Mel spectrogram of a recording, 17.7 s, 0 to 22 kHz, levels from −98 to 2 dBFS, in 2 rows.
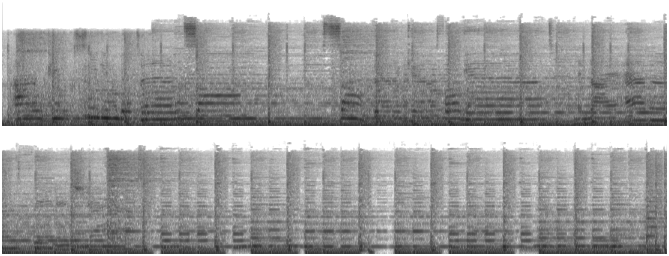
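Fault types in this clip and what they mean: Adaptive stream starting at a low bitrate, 0 to 2.0 s: the player opens on a cheap version of the stream to start fast, so nothing sounds above 8.5 kHz and codec smearing is stronger, which fits roughly 16 kbit/s Opus, until it abruptly steps up without any gap.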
